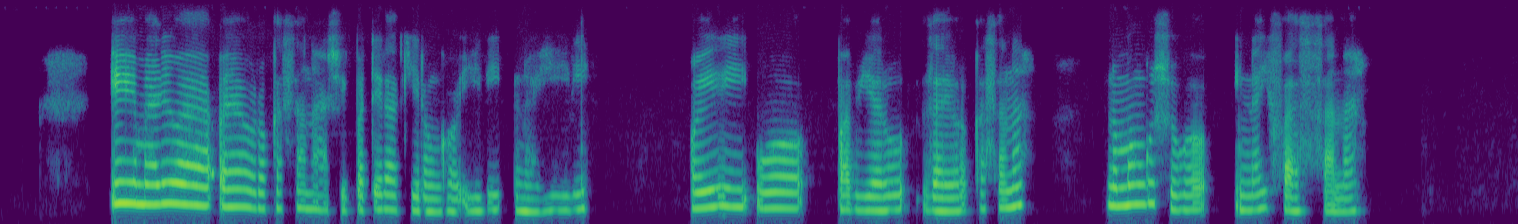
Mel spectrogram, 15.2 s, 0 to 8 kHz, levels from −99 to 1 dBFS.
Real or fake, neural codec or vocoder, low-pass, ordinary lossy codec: real; none; 7.2 kHz; Opus, 32 kbps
